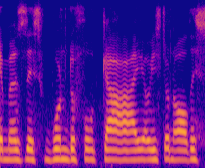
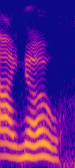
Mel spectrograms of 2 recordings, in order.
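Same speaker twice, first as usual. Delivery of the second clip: put-on abrupt, curt delivery, higher; 3 semitones higher than usual. Retelling how he answered when confronted about not meeting: imitating a very abrupt reply. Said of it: "in this very abrupt voice".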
